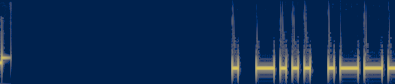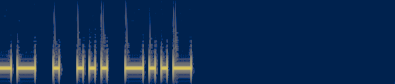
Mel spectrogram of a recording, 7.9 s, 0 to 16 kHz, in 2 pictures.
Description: Morse code, heard as a keyed tone, about 21 wpm, 700 Hz. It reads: EB1ESX
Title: DXCC-100 Call Signs - 6 Characters - 20wpm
